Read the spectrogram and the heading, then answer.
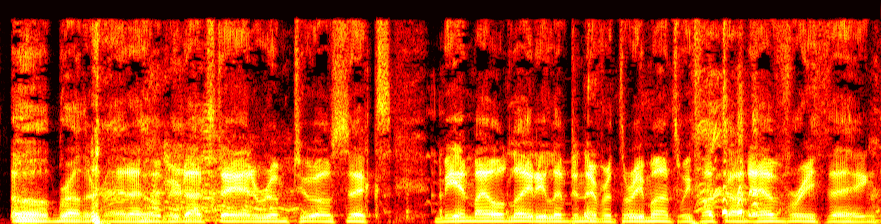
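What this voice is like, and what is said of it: Exaggerated impersonation of a friend. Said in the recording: “my best Rotney impersonation, which is just an exaggerated version of myself”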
